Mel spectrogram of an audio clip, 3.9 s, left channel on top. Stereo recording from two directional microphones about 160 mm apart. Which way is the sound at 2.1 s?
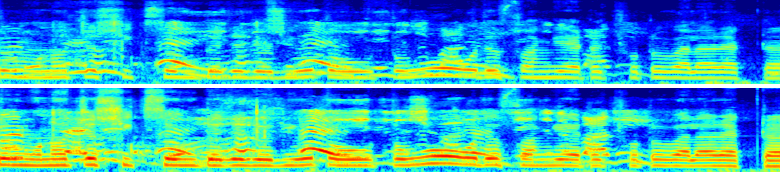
30° right (ahead or behind).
